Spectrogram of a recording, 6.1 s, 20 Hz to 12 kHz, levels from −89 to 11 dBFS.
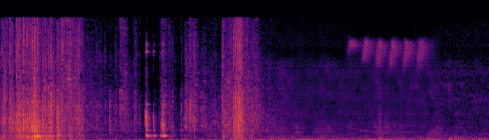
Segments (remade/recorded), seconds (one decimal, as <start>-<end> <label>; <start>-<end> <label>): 0.0-3.5 recorded; 3.5-5.5 remade; 5.5-6.1 recorded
